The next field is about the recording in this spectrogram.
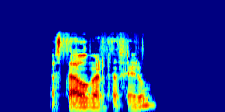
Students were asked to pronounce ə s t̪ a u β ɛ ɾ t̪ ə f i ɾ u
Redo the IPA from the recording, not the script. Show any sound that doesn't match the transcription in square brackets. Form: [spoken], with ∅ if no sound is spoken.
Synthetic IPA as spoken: ə s t̪ a u β ɛ ɾ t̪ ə f [e] ɾ u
